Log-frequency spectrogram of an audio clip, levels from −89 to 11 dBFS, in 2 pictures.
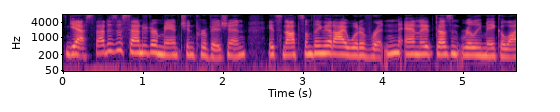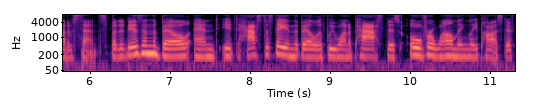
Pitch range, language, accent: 180-230 Hz, English, American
